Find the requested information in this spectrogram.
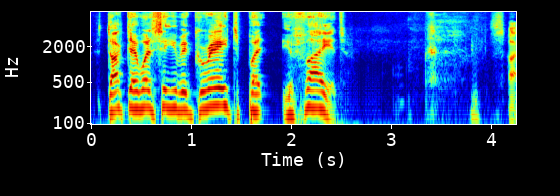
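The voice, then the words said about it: Bad Donald Trump impression. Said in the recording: “that was a bad impression of Donald Trump there”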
